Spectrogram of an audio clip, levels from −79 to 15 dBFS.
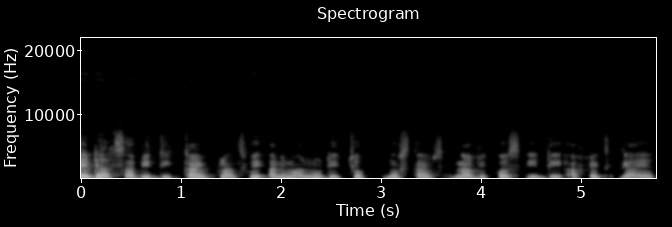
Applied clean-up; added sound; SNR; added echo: none; none; none; none.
